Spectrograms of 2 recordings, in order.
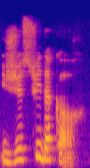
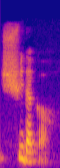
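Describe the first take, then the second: First: Both words 'je suis' are said fully and separately. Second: 'Je suis' is squeezed into one short syllable. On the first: "elle ne prononce pas exactement comme ça" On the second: "Comment est-ce qu'elle prononce?"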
